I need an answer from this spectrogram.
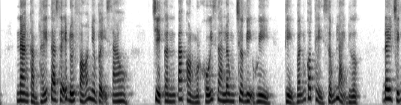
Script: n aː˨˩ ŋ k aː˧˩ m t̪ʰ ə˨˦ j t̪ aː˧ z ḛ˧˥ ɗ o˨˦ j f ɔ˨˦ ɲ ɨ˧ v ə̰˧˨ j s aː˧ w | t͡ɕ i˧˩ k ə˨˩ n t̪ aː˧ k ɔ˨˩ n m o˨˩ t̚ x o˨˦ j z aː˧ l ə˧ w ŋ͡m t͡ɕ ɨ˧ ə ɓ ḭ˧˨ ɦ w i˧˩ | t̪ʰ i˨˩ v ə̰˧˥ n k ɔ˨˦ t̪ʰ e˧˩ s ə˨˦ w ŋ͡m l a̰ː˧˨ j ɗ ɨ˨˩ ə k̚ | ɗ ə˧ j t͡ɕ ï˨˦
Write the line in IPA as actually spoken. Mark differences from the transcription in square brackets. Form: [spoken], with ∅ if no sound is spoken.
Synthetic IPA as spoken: n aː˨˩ ŋ k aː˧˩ m t̪ʰ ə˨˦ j t̪ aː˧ z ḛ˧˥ ɗ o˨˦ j f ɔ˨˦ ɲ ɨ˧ v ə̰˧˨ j s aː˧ w | t͡ɕ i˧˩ k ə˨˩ n t̪ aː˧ k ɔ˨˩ n m o˨˩ t̚ x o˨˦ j z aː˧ l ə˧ w ŋ͡m t͡ɕ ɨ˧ ə ɓ ḭ˧˨ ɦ w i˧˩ | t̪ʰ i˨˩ v ə̰˧˥ n k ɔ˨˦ t̪ʰ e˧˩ s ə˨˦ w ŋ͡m l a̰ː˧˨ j ɗ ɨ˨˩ ə k̚ | ɗ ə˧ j t͡ɕ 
